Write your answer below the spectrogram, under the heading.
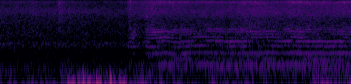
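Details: Thousands of honey bees hang in a massive swarm clumped on a branch, giving a steady droning hum with layered overtones that swells after the first second, over low rumbling wind.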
